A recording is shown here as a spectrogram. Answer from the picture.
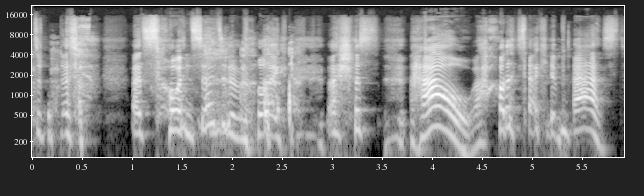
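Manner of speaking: real, helpless, appalled laughter through the words; incredulous laughter. Real, not acted. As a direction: crack up while protesting, words breaking into laughs. Cracking up over tasteless graphic.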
